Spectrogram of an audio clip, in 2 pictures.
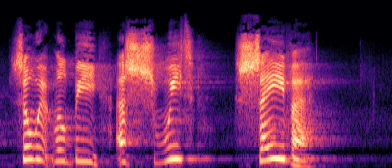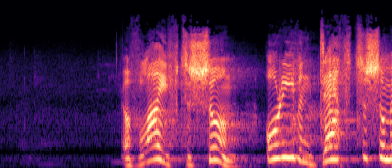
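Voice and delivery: high, loud preaching build; full-force sermon voice; impassioned preaching. Acted. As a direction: preach it out with fire.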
